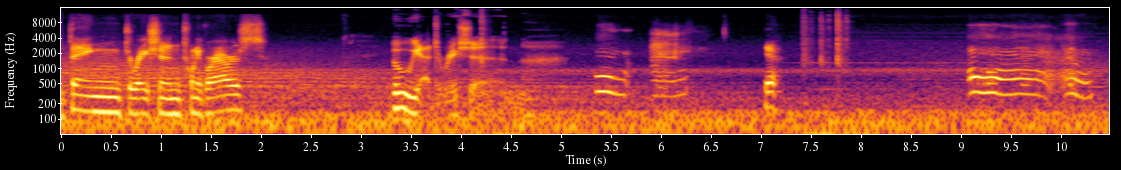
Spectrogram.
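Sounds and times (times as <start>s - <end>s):
speech: 0.0s - 2.2s, 3.3s - 4.6s, 5.3s - 6.2s, 7.0s - 7.4s, 9.1s - 10.4s
low hum: 0.0s - 10.4s
baby babbling and cooing: 5.4s - 6.4s, 9.1s - 10.4s.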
